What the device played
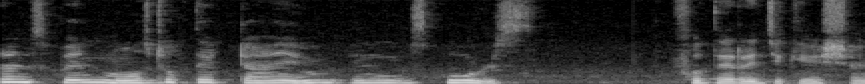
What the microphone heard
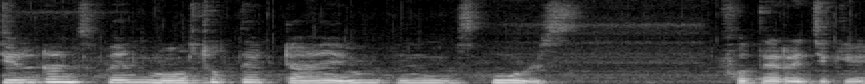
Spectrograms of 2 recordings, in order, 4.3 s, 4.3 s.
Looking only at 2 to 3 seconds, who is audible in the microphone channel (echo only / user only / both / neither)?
echo only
